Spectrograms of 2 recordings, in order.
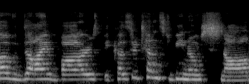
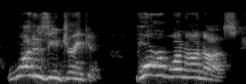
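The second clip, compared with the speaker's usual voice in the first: higher, louder hearty biker shout; rowdy bikers calling out; 7 semitones higher, 7 dB louder than usual. Retold or imitated. Bikers welcoming the grieving man with a loud hearty call. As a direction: boom it out like a rowdy Viking gang. Bikers crowd round the mourner.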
